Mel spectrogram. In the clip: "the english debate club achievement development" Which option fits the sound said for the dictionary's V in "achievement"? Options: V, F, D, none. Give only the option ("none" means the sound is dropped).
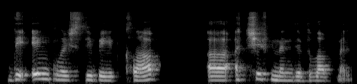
F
